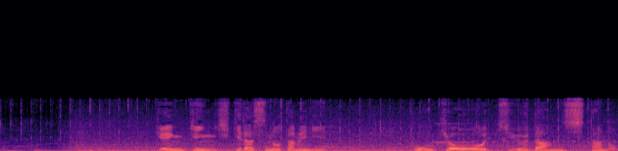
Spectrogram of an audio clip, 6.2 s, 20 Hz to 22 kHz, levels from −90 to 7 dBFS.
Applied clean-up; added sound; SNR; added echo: none; Crowd; 18 dB; none.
